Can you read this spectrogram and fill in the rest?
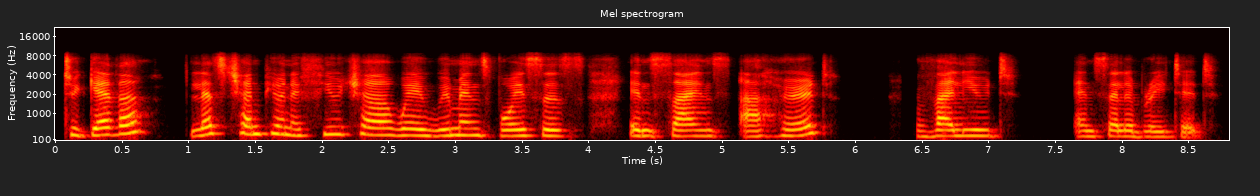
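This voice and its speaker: A woman's voice: mid-range voice, fairly even intonation, slow, fairly bright tone. A woman delivering formal, rehearsed welcome remarks at an online webinar. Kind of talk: formal read-out speech.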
